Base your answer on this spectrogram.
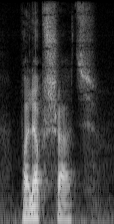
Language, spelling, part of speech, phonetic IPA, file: Belarusian, паляпшаць, verb, [palʲapˈʂat͡sʲ], Be-паляпшаць.ogg
- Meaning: to improve, to make something better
